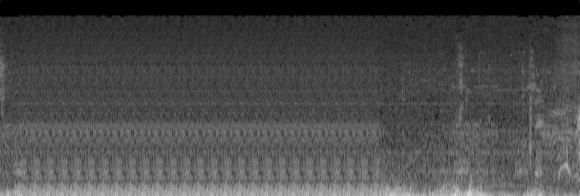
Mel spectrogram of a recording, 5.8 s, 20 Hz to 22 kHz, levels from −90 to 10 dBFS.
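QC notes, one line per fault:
0.35 to 3.79 s, broken-record loop: A fragment of about 136 ms repeats exactly, back to back, 25 times. The result is a rapid, mechanical stutter lasting nearly 3.4 s, with no variation between repeats. The stall is likely in the player, encoder or stream, which kept sending the last piece it held. Whatever audio belonged in that span never plays, so the sound jumps ahead when normal playback resumes.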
